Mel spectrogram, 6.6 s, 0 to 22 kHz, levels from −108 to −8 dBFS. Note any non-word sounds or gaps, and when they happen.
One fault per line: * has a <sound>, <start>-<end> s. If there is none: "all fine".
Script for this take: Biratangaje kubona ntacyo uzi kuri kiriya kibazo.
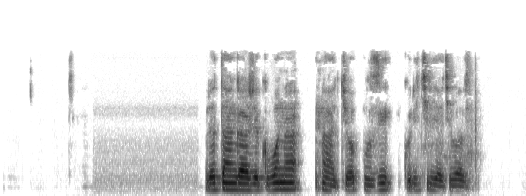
all fine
